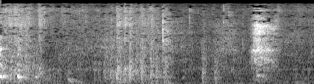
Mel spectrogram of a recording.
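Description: A pigeon coos softly a few times, low throaty burbles against a faint background hum, with a brief rustling burst near the end.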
